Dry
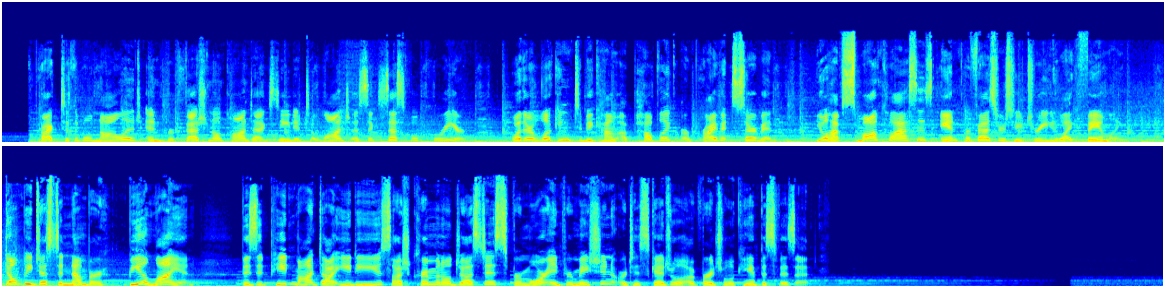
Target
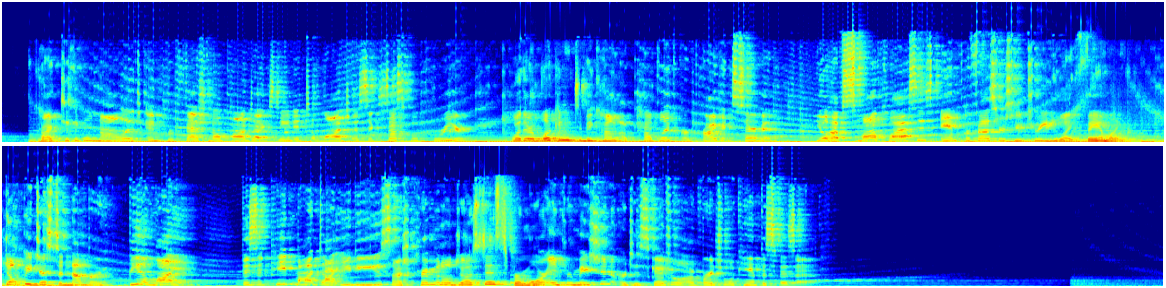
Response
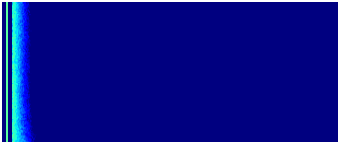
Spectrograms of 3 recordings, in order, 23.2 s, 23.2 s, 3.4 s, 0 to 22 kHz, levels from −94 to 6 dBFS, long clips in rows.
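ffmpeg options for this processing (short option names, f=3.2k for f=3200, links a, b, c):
-filter_complex "[0:a]aphaser=in_gain=1:out_gain=1:delay=1.3:decay=0.75:speed=0.18:type=triangular,asplit=2[a][b];[1:a]atrim=start_sample=2205[c];[b][c]afir=irnorm=-1:irlink=0,volume=-1.5dB[d];[a][d]amix=inputs=2:normalize=0,volume=-1.5dB"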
